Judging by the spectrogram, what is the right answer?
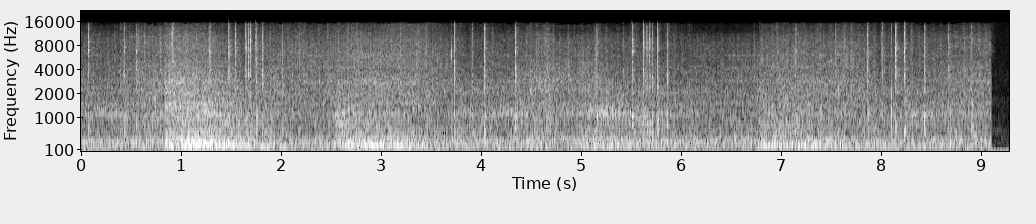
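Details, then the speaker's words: Ford Explorer front wheel: steady rough crunching with scattered sharp clicks over road noise from a worn front wheel bearing; inner or outer unsure, both replaced, and the old bearing showed metal burrs. "ya que me generó un problema lo que viene siendo El balero y aquí te voy a estar dejando ahorita el video de Cuál es la falla como puedes ver se escucha como un crujido"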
